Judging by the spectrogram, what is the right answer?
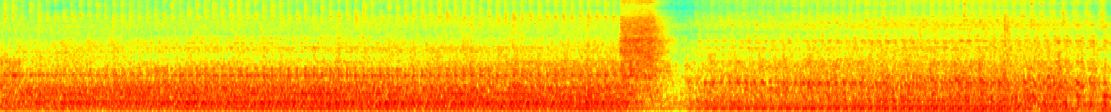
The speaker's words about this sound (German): So, dann wollen wir mal das Werkzeug vorbereiten. Ich werde jetzt versuchen, mit etwas Druckluft zu arbeiten.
